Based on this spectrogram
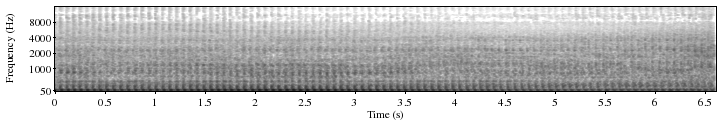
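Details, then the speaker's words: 2023 KTM 690 Enduro R single idling right after an oil change with AMSOIL Dirt 10W-50 to cycle the oil; an even, regular thumping idle that eases slightly quieter as it settles, normal. "And now we've got the oil installed, everything buttoned up. We're gonna go ahead and start it up, let the oil cycle through."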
